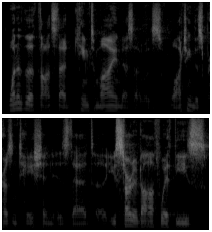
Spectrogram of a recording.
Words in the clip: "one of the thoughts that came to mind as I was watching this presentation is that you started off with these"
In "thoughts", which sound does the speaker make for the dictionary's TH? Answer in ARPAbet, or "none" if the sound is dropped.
TH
